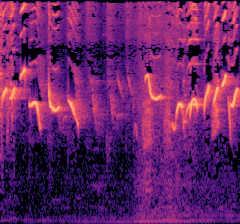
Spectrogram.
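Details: Vigorous song of a male prinia (prenjak daun), used to tutor other birds; a continuous stream of quick, high whistled slurs rising and falling, with a short softer pause midway and a faint low hum.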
